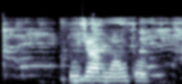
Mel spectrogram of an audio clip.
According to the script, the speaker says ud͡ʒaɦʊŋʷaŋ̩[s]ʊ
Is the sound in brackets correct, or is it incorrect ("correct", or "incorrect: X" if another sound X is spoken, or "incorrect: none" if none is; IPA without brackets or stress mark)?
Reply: incorrect: t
